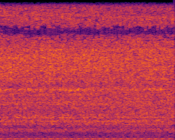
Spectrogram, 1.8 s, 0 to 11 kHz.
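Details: 1973 Ford Mustang 302 V8 with 2150 two-barrel carburetor and automatic choke, choke opening as it warms: even low idle hum with steady pulse, no misses or knocks; normal warm-up idle.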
